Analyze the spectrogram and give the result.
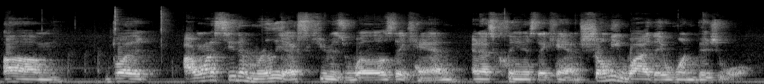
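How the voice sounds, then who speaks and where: A young man co-judging on a podcast over a video call, chatting casually with quick, easygoing agreement. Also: medium pitch. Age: young adult. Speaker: podcast co-judge. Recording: roomy video-call audio with faint hum.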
